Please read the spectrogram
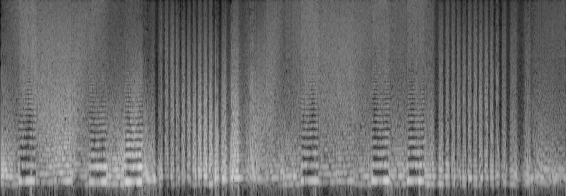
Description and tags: Soft distortion reese. Notch filter and a fast LFO.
